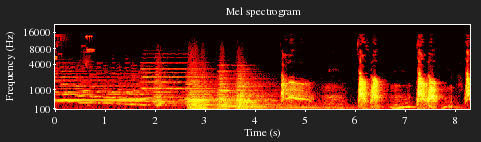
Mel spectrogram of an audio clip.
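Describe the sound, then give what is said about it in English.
A dog named JB whines in a long, rising high-pitched tone, then breaks into a handful of sharp, loud barks coming in uneven bursts while scratching at a door, with no one talking. “Stop scratching the door.”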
